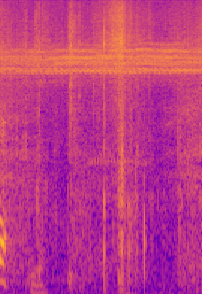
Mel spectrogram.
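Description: Footsteps and rustling in dry grass and brush, with scattered light clicks, behind a faint steady high hiss.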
